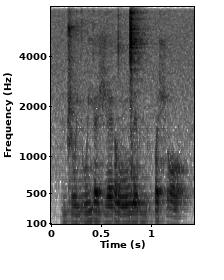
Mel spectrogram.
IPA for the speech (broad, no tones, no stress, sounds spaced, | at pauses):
ɖ͡ʐ u j u j ɛ ʒ ɛ ɾ ɔ ŋ͡ǀ e b ɨ p ɐ ʃ ɔ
